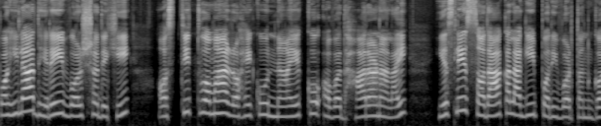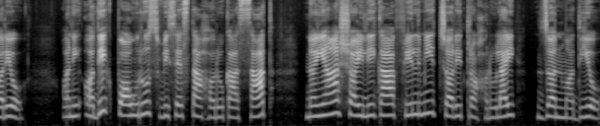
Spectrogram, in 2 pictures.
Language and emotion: Nepali, neutral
